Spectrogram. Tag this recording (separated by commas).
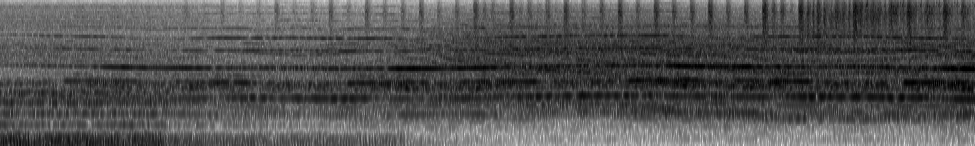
Music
